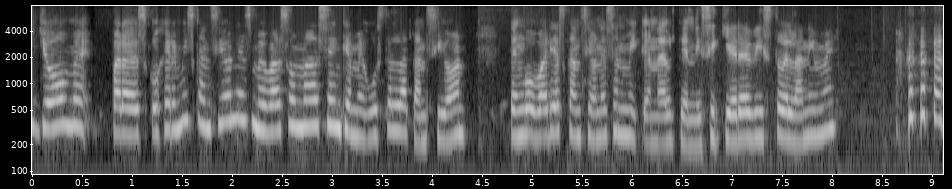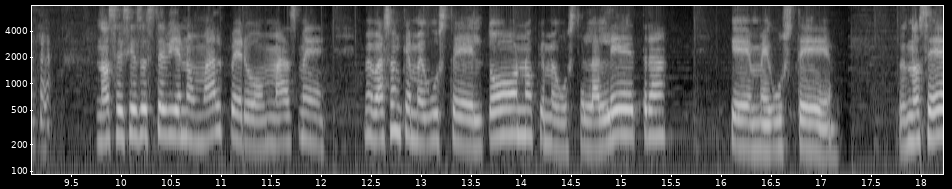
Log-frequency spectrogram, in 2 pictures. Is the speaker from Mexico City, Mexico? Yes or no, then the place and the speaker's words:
yes; Mexico City, Mexico; born there; now in Monterrey, Mexico; yo nací en la Ciudad de México, pero ya llevo muchísimos años viviendo en Monterrey, Nuevo León, así que desde ahí les estoy hablando, desde la ciudad de la carne asada.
